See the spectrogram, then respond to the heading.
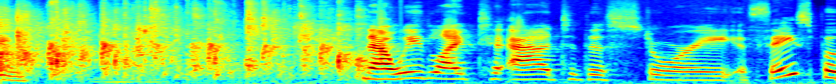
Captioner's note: applause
